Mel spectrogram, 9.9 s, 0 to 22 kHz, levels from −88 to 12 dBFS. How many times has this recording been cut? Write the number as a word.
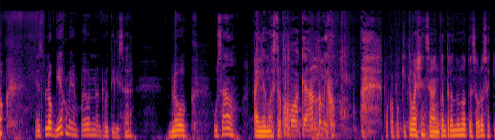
one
